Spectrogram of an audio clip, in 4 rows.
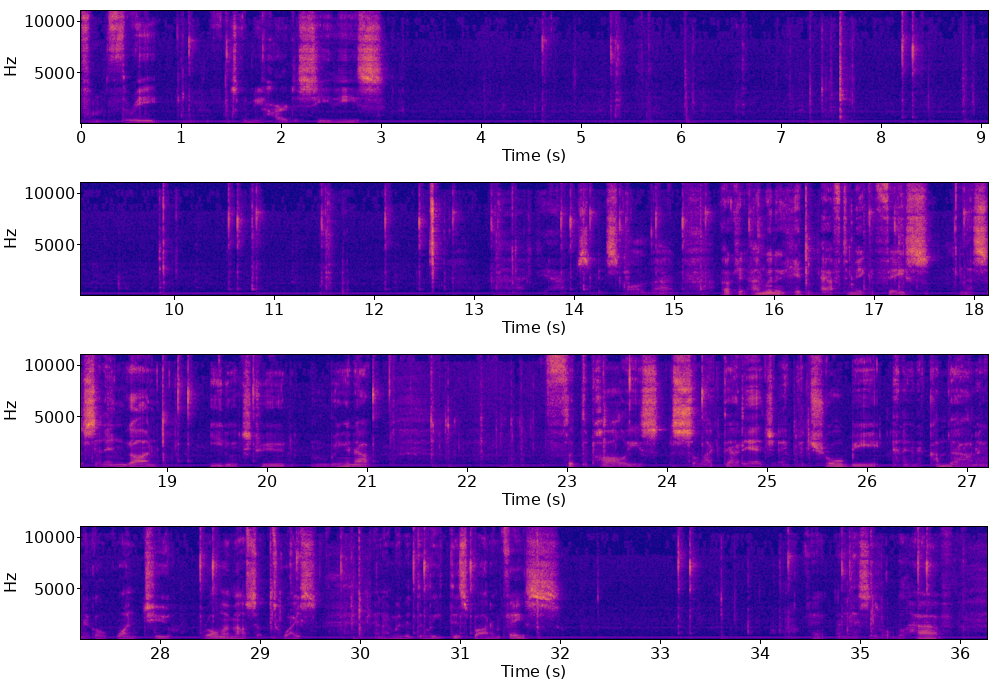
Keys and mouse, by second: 6.0 KP_Decimal, 7.6 ctrl+Tab, 8.8 KP_Decimal, 9.9 s, 12.1-13.1 drag, 13.4 click, 13.4 s, 13.7 click, 14.4 middle click, 14.8-16.6 drag, 16.3 f, 16.7-18.0 middle drag, 18.9 e, 19.8-21.5 drag, 21.6 a, 21.8 a, 22.4 ctrl+n, 23.3 a, 25.2 ctrl+b, 29.1 a, 29.4 middle click, 30.0 ctrl+Tab, 31.0-32.8 drag, 31.8 x, 33.6 a, 34.3 middle click, 34.7-36.2 middle drag, 35.1 Tab.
